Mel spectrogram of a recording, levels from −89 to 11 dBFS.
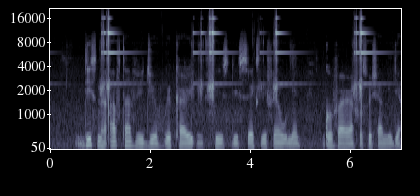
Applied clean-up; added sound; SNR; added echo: none; Bicycle bell; -4 dB; none.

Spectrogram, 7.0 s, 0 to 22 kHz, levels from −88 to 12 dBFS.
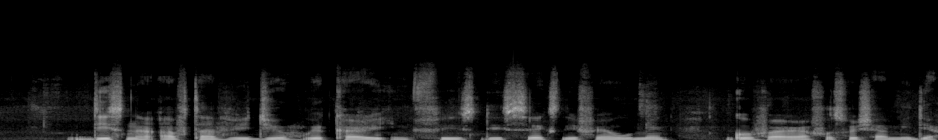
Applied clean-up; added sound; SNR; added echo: none; none; none; none.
